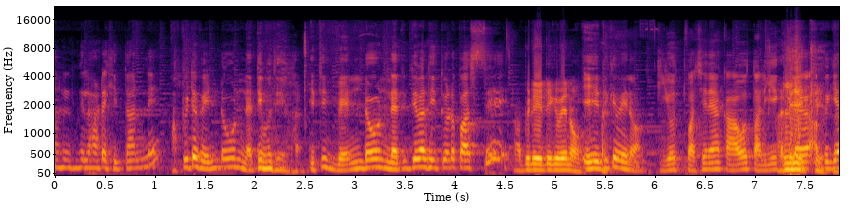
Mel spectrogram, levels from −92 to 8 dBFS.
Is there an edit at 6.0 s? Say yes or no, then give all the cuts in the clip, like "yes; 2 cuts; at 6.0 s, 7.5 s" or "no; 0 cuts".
yes; 3 cuts; at 1.1 s, 2.4 s, 6.0 s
